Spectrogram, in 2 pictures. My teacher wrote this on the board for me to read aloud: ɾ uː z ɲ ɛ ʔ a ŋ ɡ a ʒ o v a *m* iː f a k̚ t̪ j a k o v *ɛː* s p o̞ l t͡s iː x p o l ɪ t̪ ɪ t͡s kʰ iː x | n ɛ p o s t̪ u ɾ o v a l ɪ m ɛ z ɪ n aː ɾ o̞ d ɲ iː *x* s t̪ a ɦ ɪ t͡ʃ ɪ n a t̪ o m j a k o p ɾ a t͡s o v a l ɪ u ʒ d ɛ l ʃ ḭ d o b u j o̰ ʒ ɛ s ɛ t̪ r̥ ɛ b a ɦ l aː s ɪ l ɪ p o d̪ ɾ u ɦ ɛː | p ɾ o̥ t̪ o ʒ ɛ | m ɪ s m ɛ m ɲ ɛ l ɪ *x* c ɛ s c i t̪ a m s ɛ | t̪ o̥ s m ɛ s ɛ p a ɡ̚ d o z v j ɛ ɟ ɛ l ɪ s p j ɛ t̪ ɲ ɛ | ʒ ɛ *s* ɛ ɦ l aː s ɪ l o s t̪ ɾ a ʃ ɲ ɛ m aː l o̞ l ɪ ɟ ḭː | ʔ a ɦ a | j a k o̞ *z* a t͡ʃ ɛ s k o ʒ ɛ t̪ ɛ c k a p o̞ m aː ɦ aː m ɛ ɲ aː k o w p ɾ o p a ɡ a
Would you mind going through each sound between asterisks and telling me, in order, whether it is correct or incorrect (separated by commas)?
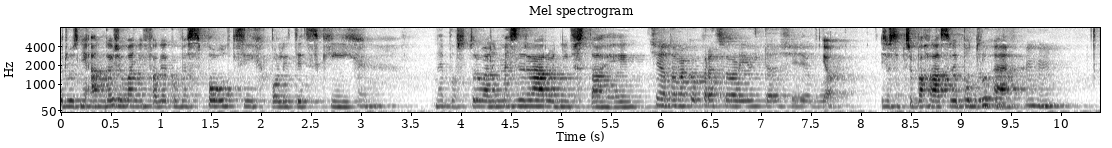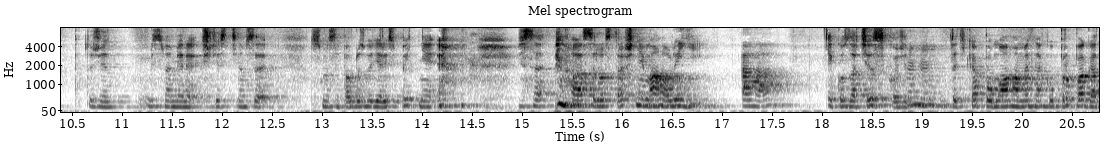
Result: incorrect, incorrect, incorrect, incorrect, correct, correct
